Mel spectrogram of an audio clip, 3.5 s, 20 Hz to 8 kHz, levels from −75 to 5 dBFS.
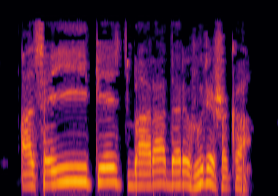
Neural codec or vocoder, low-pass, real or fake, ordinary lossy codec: none; 7.2 kHz; real; MP3, 24 kbps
